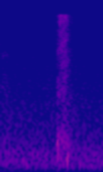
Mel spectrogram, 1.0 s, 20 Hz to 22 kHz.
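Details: An 8-week-old Boston Terrier puppy gives a single quick, breathy sneeze, a sharp burst of air, during tug play.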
